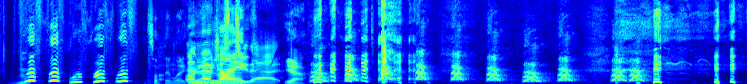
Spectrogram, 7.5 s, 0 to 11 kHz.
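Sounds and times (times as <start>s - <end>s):
laughter: 0.2s - 4.3s, 6.1s - 7.4s
speech: 1.6s - 3.2s
dogs barking in a jingle: 3.0s - 6.7s.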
